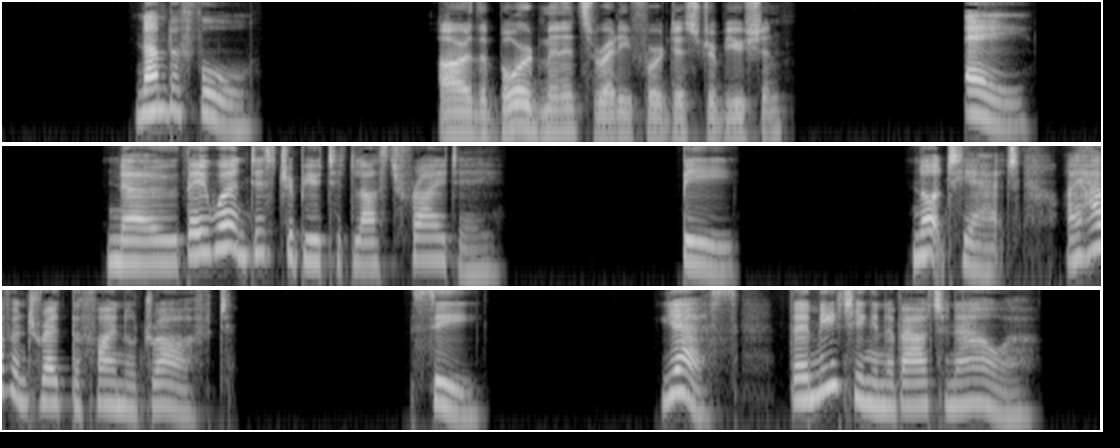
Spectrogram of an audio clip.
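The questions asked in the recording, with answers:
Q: Are the board minutes ready for distribution?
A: B: Not yet. I haven't read the final draft.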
